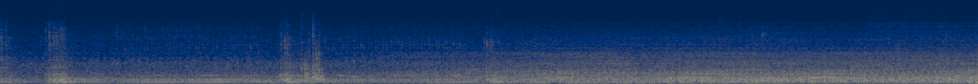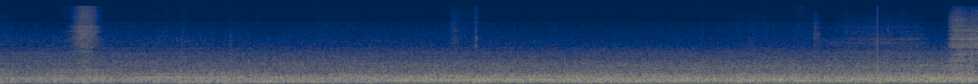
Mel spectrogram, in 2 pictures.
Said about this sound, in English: guy's listening to the radio on his motorcycle.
